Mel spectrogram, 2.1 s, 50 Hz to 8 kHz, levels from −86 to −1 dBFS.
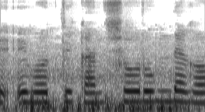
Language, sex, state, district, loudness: Chakma, female, Tripura, West Tripura, -15 LUFS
